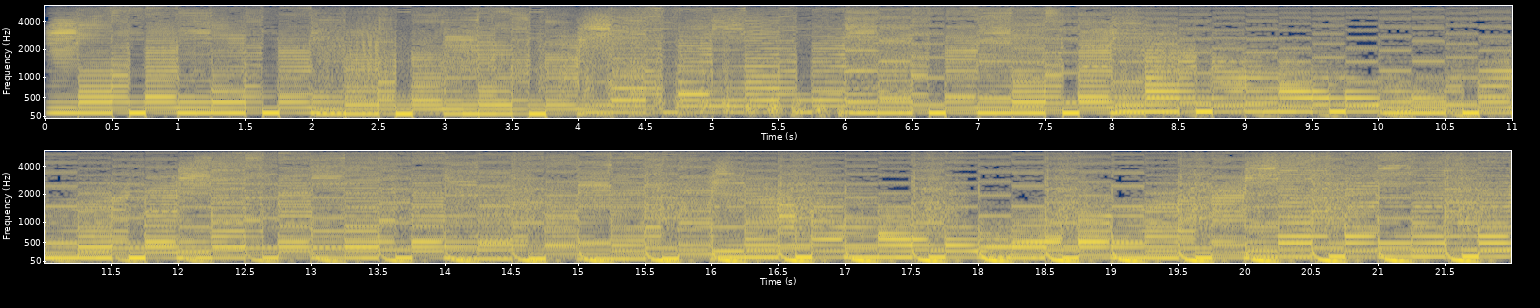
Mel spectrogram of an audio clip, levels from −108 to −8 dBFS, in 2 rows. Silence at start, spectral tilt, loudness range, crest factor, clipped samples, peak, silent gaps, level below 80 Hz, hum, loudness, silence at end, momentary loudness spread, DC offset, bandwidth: 0 s; -6.5 dB/octave; 3 LU; 16 dB; under 0.1%; -2 dBFS; none; -28 dBFS; none; -19 LUFS; 0 s; 4 LU; under 0.1%; 6 kHz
